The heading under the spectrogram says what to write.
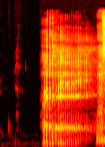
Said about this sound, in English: I'm going to belch again.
